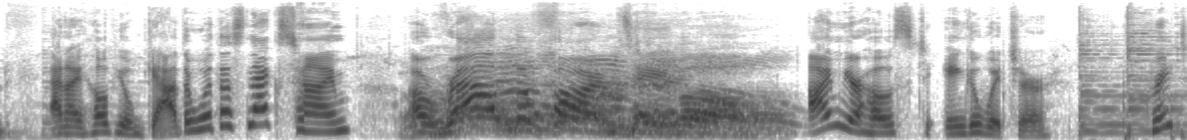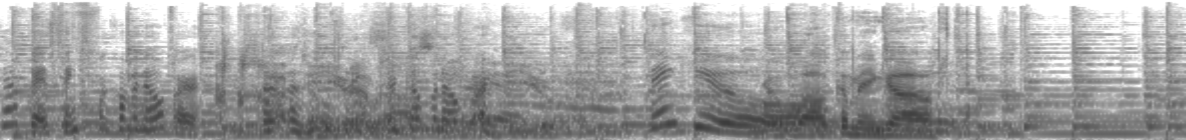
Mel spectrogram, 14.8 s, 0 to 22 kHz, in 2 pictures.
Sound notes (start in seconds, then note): 7.2 people chatting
